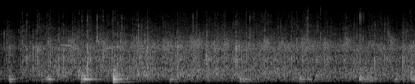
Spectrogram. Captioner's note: audience applause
